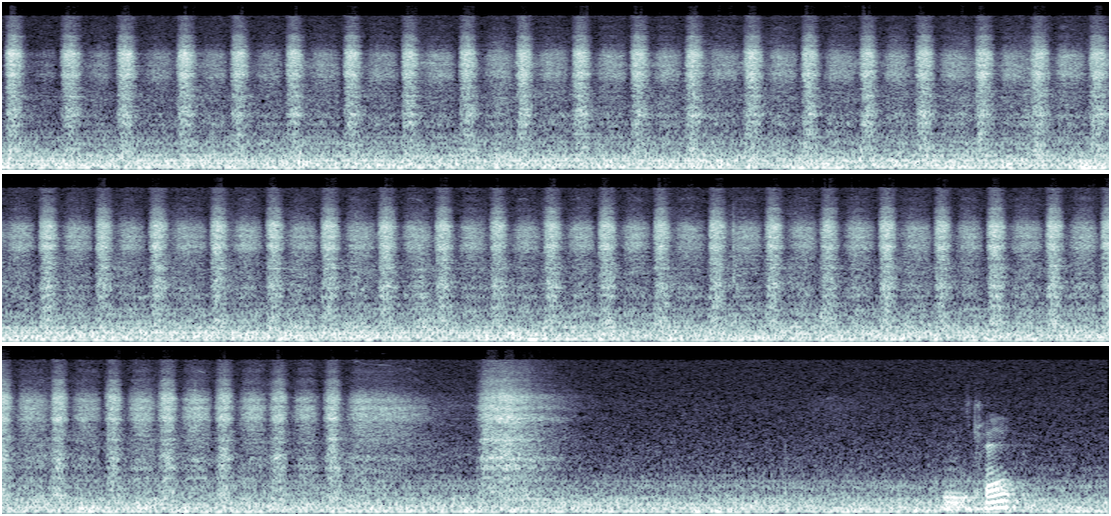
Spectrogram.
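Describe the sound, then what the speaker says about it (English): Rapid, forceful yoga breaths pulse in a steady rhythm of about one per second for roughly seventeen seconds, each exhale a sharp, close huff, then a pause with a couple of softer breaths and a sniff. "You pull them in with force to get the air out, and you bring them out. You expand them fully to suck the air in"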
